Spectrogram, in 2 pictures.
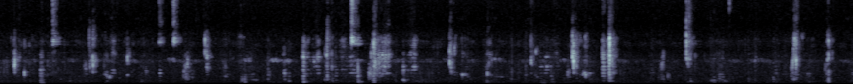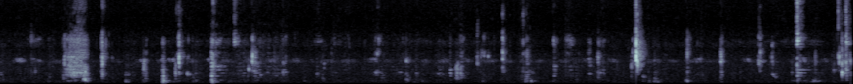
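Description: Close, wet chewing and crunchy clicks as fried small fish is eaten with a home-cooked meal. The bites come in irregular bursts with short pauses, loud against a quiet background.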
